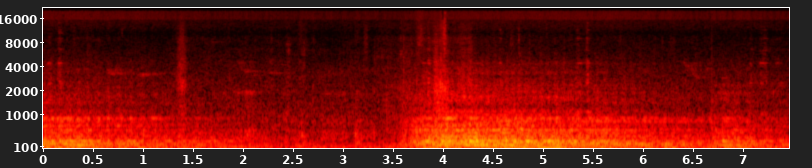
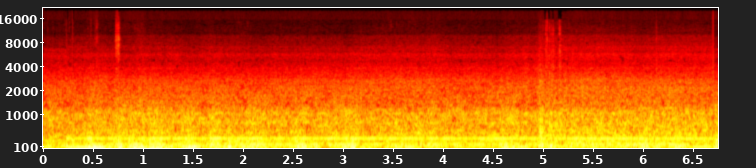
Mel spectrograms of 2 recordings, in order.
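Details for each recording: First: VW Golf Mk3 cabriolet, jacked up, rear wheel spun by hand with handbrake off: low hollow rumble pulsing about four times a second, light drum-pad scrape; worn rear wheel bearing. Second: VW Golf Mk3 cabriolet rear wheel bearing (owner suspected it was worn): at steady road speed there is even road roar, with no growl or hum climbing with speed; the bearing runs quiet.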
